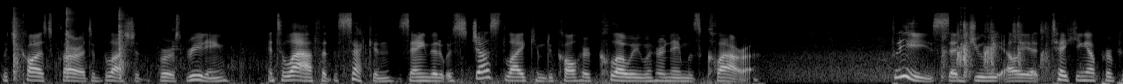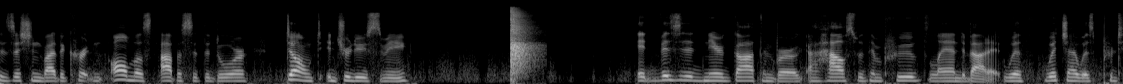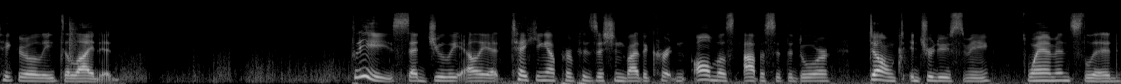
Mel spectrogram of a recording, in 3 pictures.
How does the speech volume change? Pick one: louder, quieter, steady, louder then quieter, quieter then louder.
steady.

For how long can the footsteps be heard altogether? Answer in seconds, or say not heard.
not heard.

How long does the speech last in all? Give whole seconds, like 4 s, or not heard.
28 s.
